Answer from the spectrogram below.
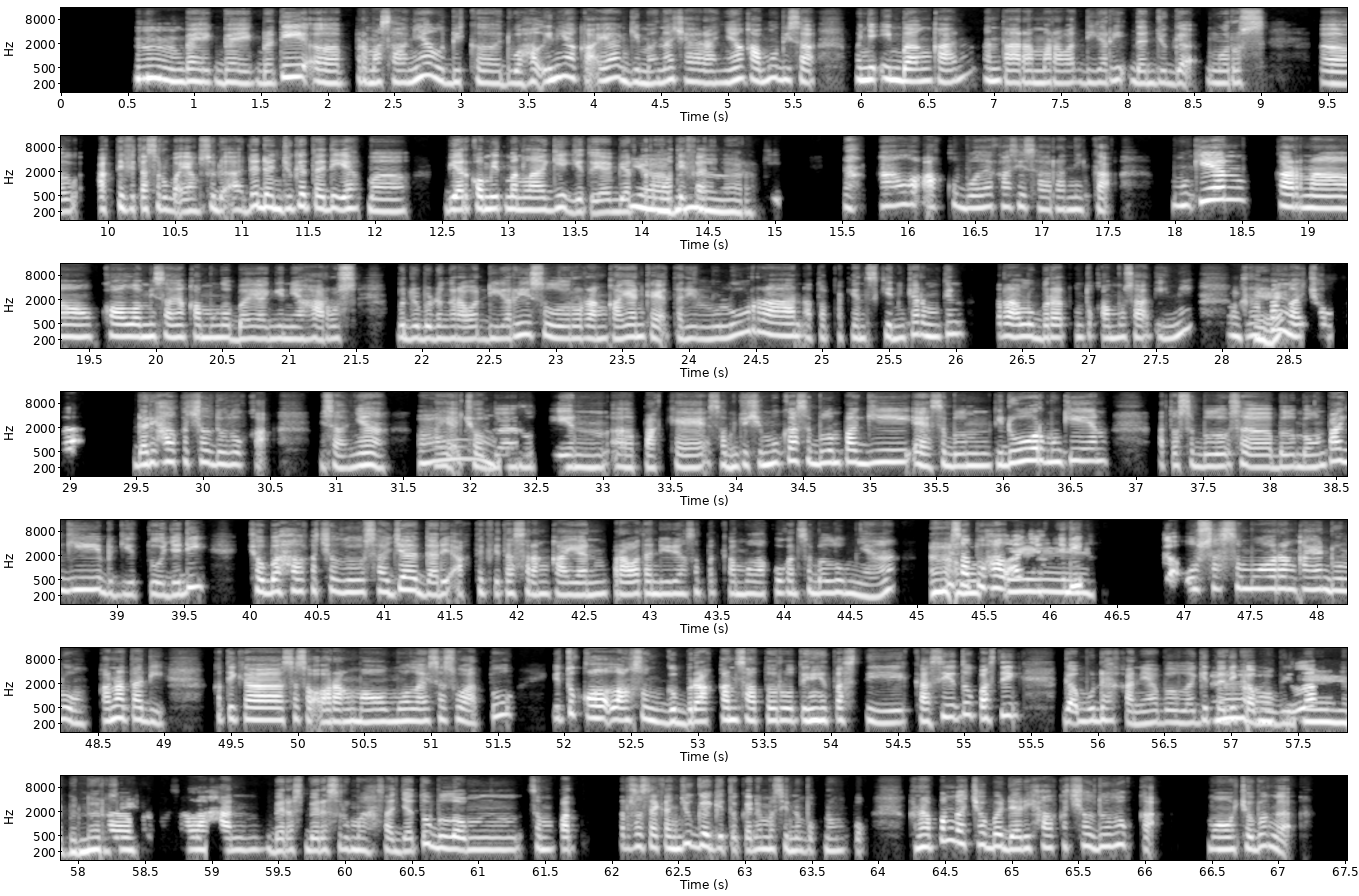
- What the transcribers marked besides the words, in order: in English: "skincare"; drawn out: "oke"
- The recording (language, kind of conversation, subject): Indonesian, advice, Bagaimana cara mengatasi rasa lelah dan hilang motivasi untuk merawat diri?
